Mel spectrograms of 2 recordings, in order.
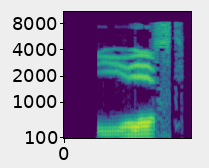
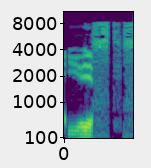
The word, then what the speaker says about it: есть: The e at the end of есть is very short and almost silent.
